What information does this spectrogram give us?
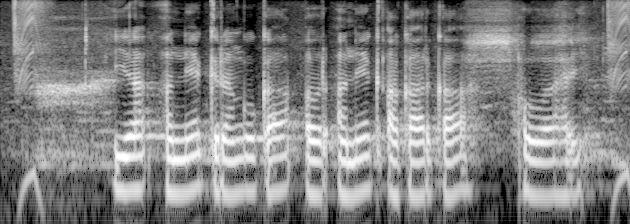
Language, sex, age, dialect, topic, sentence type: Magahi, male, 18-24, Central/Standard, agriculture, statement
